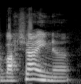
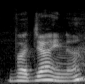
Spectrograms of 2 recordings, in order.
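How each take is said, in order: First: The word is said with Spanish pronunciation. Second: The word is said with English pronunciation. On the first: "se pronuncia vagina" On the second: "En inglés sería vagina"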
